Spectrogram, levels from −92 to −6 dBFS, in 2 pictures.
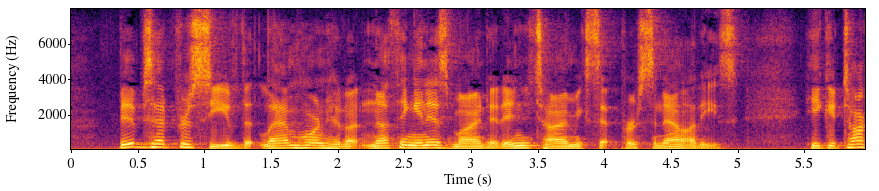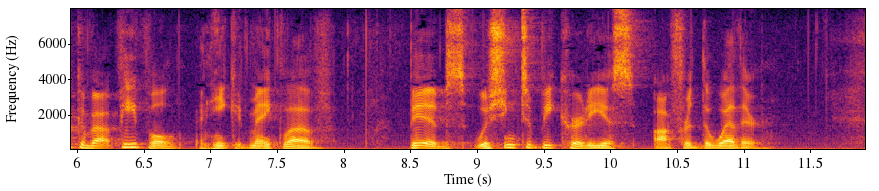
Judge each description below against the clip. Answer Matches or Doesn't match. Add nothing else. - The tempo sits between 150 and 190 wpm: Matches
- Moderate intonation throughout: Doesn't match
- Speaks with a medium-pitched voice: Doesn't match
